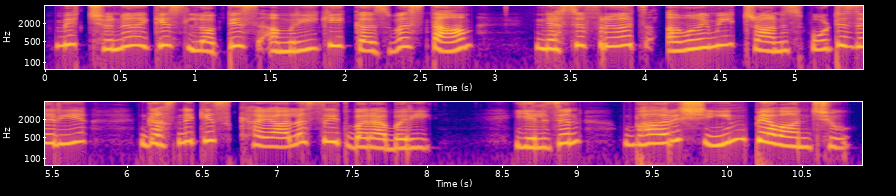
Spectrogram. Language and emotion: Kashmiri, fearful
